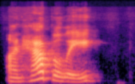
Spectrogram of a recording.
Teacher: If I end the un and the ly, unhappily, my hap is still stressed.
